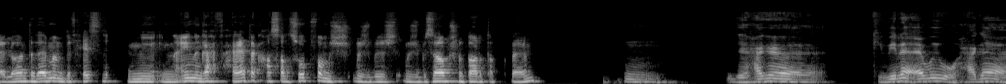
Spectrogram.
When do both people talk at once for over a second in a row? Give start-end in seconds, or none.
none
